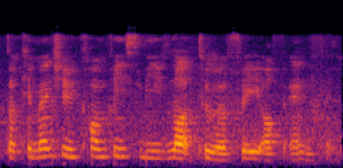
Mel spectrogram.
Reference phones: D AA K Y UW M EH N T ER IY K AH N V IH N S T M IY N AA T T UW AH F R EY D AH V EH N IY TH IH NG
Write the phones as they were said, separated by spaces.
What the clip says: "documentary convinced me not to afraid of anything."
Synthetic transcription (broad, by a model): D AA K Y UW M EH N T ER IY K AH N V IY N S M IY L AA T T UW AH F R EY AH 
